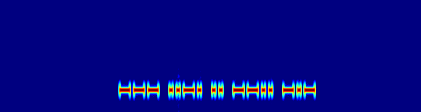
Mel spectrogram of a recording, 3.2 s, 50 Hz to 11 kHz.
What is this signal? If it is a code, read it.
Morse code, heard as a keyed tone, about 44 wpm, 690 Hz. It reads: OFIZK
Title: Code Groups - 5 Letters - 45wpm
